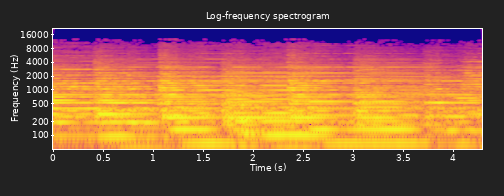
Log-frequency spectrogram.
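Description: Church organ and grand piano playing together: sustained organ chords over a deep bass line, with piano notes and chords struck on top.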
